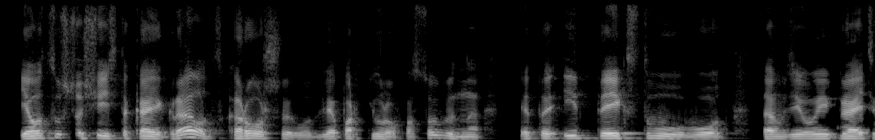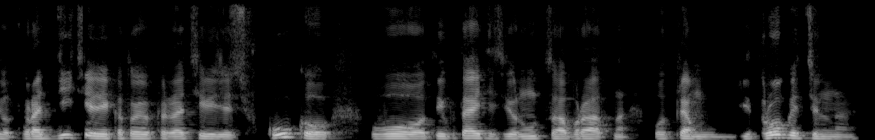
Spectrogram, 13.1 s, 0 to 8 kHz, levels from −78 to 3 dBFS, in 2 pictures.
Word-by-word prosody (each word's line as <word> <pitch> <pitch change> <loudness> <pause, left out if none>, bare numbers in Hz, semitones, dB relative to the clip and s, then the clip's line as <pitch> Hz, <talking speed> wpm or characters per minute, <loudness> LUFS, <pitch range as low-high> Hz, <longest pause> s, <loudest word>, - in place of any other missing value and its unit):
Я 125 - +6
вот 135 0 +2
слышал, 175 -3 -6
еще 135 +1 -3
есть 125 0 -1
такая 125 -3 +3
игра 145 +11 +4
вот - - -1
с - - -27
хорошей, 130 -3 +1
вот 100 -1 -7
для 110 +1 -1
партнеров 115 -2 -3
особенно. 110 -2 -4 0.3
Это 115 +2 -1
"It 135 +1 -3
Takes 135 0 +4
Two", 125 -5 0
вот. 105 +1 -1 0.2
Там, 110 -2 +2
где 115 +1 0
вы 115 +1 +3
играете 120 -1 +2
вот - - -10
в - - -14
родителей, 125 +2 +2
которые 115 0 0
превратились 110 -1 -1
в - - -25
кукол, 120 - +1 0.2
вот. 115 -1 +2
И 125 - +1
пытаетесь 130 -1 0
вернуться 120 +1 -1
обратно. 110 -3 -1 0.2
Вот 115 -1 -6
прям, 115 -1 +1
м, 100 -1 -11
и 115 - -6
трогательно. 125 -7 0
120 Hz, 185 wpm, -25 LUFS, 110-130 Hz, 0.3 s, Я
